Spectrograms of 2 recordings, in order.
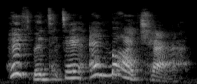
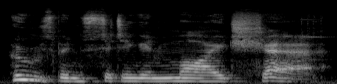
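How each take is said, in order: First: It is said in a high squeak. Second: It is said in a deep growl.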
